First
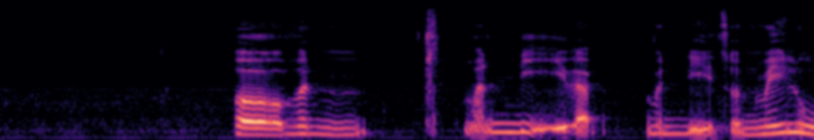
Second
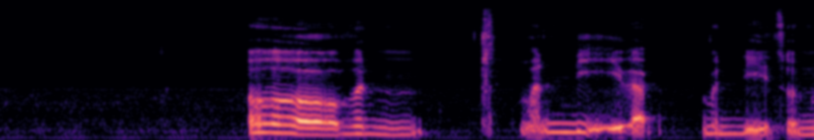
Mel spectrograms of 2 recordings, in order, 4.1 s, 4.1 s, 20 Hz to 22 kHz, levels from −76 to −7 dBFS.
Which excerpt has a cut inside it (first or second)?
first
